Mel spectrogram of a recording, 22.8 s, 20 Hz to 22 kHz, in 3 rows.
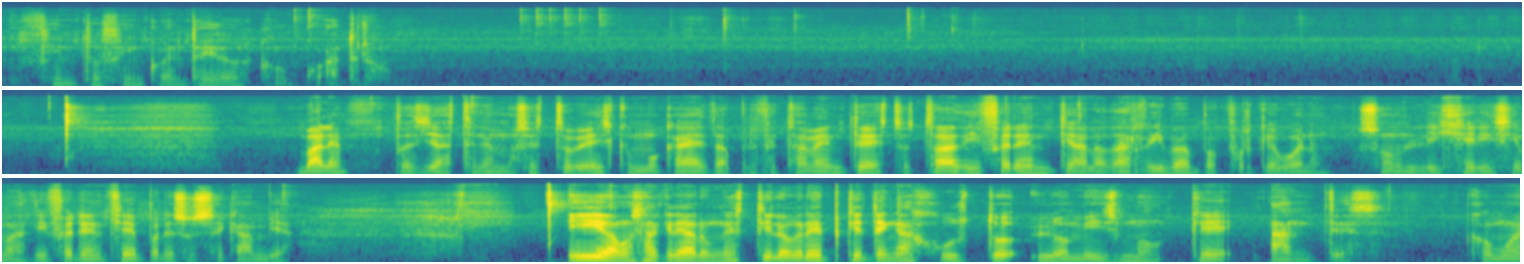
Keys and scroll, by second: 3.3-5.4 typing, 6.5 Tab.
